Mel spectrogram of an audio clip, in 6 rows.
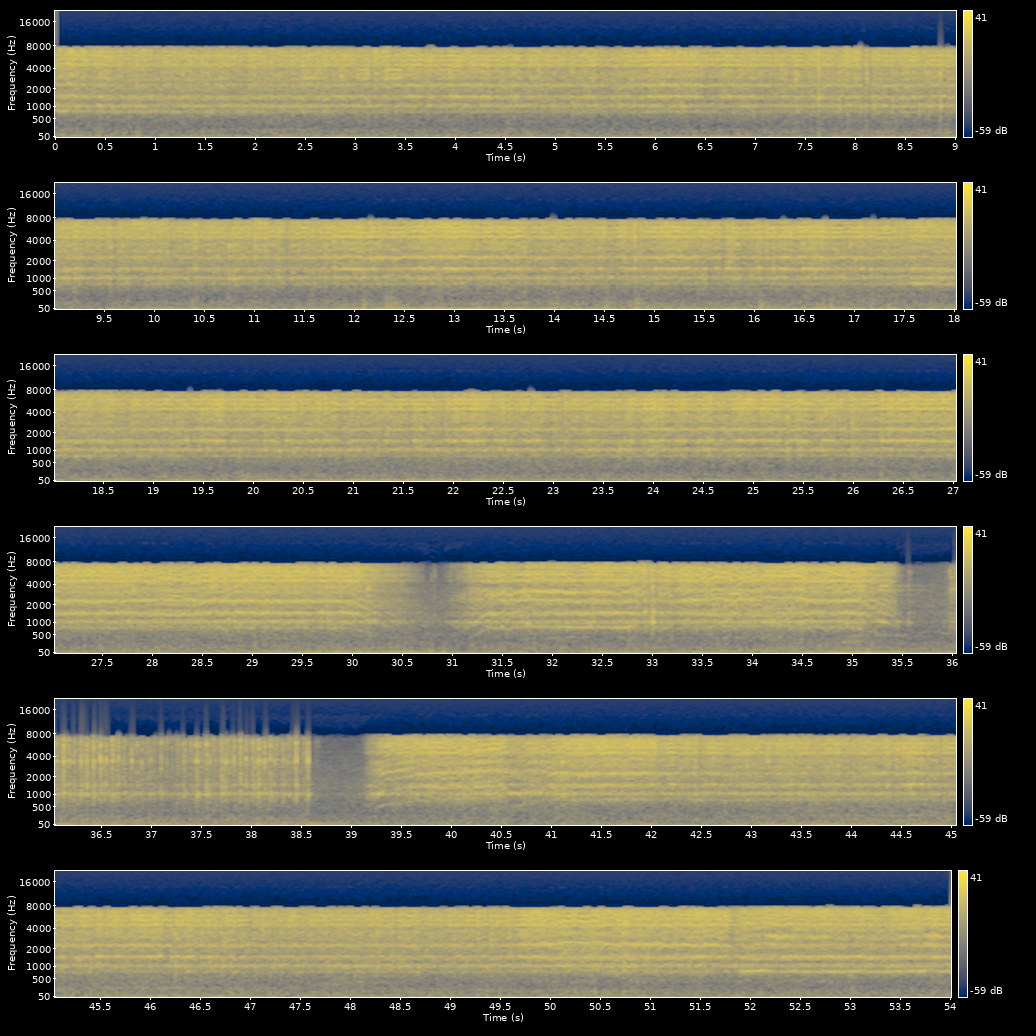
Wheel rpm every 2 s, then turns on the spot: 200, 200, 200, 200, 200, 200, 200, 200, 200, 200, 200, 190, 200, 200, 190, 90, 200, 130, 30, 60, 180, 200, 200, 200, 200, 200, 200.
34-38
